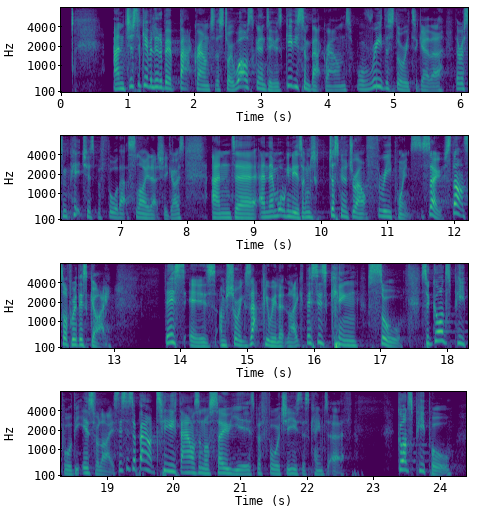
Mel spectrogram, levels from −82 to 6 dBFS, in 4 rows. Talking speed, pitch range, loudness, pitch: 225 wpm, 145-220 Hz, -26 LUFS, 170 Hz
